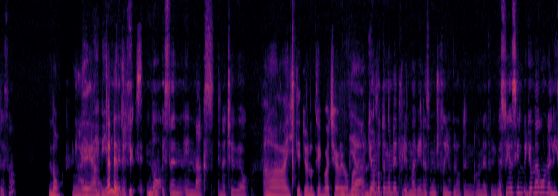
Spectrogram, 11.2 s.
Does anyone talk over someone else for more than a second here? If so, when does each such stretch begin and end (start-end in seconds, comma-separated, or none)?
1.6-2.9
